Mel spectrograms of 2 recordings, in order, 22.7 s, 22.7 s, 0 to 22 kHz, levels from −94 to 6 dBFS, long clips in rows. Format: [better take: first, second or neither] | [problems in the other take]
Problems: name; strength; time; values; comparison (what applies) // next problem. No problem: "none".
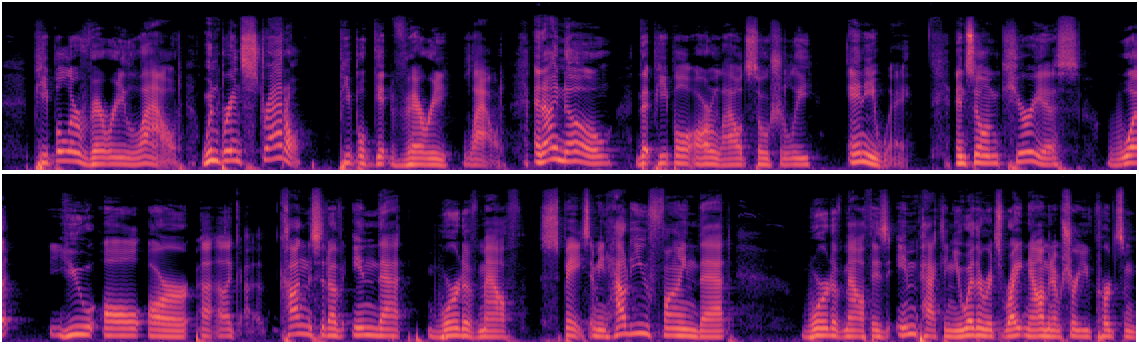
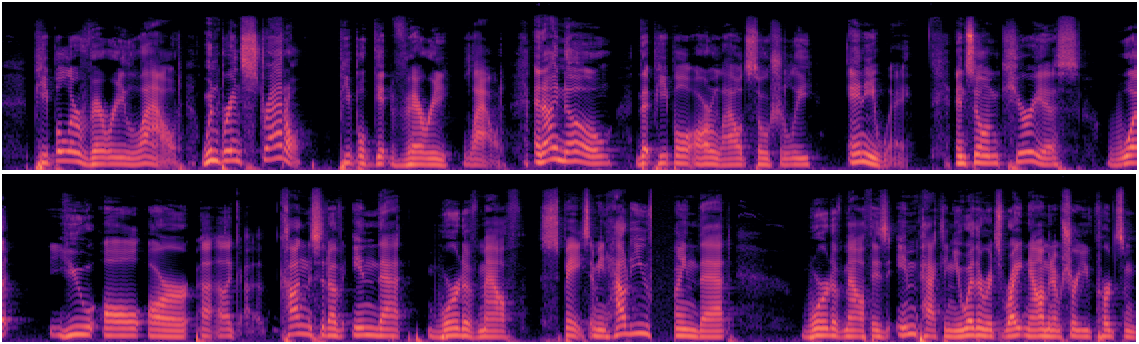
first | audio cutting out; at 18 s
